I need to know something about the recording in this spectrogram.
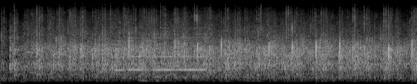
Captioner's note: audience applauding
